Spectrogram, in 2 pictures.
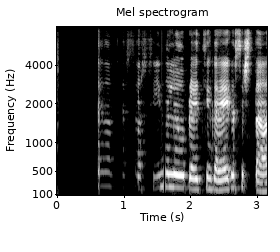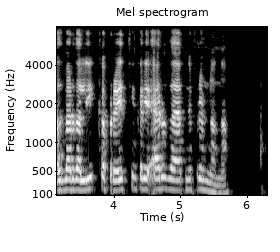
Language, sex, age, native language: Icelandic, female, 40-49, Icelandic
